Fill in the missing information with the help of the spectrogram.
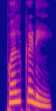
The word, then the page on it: ಪಲ್ಕಡಿ: palkaḍi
